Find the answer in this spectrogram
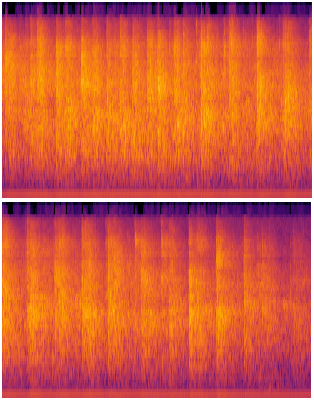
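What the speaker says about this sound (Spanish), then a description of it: "Dele un aplauso al Señor." Church congregation clapping together in a fast, even rhythm, a continuous loud wash of hand claps over a steady low electrical hum.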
